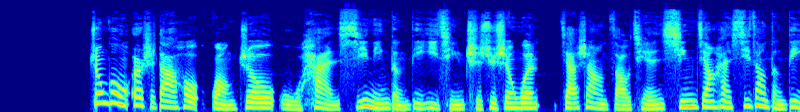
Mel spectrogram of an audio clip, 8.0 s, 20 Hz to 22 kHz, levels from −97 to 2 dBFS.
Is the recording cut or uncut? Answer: uncut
